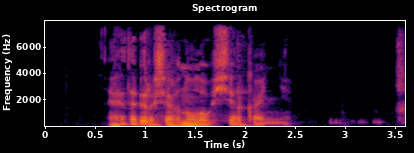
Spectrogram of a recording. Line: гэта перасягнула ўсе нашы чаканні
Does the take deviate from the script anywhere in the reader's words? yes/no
yes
